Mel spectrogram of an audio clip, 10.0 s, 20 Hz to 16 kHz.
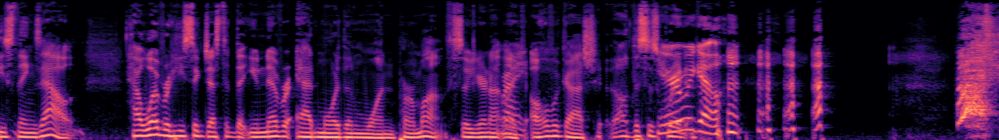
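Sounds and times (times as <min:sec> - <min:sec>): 
speech: 0:00.0 - 0:07.7
breathy inhale: 0:00.8 - 0:01.3, 0:08.9 - 0:09.6
loud human sneeze: 0:09.6 - 0:09.9.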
